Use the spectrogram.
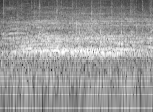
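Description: Dense crowd applause and cheering at an outdoor street rally of resigned medical residents, a steady, loud wash of many hands and voices holding level throughout.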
